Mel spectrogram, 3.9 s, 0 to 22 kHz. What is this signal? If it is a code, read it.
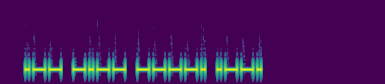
Morse code, heard as a keyed tone, about 30 wpm, 700 Hz. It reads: WY9P
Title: USA Call Signs - 4 Characters - 4x Character Spacing - 30wpm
